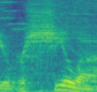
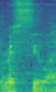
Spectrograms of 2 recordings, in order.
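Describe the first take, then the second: First: The middle consonant is an 'sh' sound. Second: The middle consonant is an 's' sound. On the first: The speaker calls it wrong. "not Rashila" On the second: The speaker calls it right. "Rasila, not Rashila"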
